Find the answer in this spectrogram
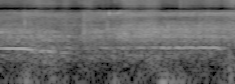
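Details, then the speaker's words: A faint, drawn-out moaning tone over quiet room noise during a long, prolonged breath out in sleep: sleep groaning (catathrenia). "typically that groaning or moaning sound happens uh with these long and prolonged expirations expirations"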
